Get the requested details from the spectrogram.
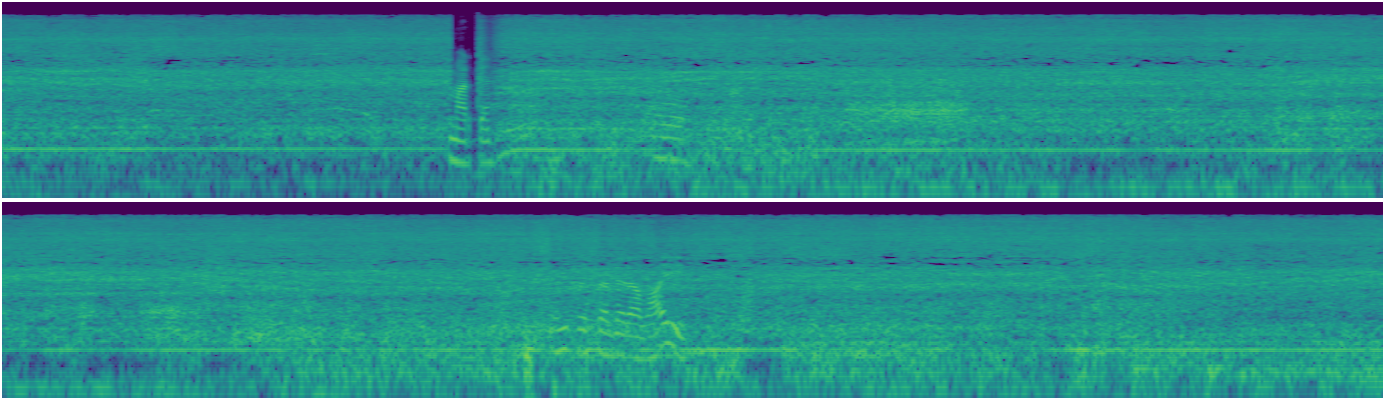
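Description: A pressure washer sprays a jet of water with a steady hiss and hum.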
